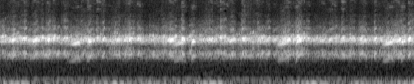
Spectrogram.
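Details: Pacific tree frogs calling at night in Richmond, British Columbia, Canada: a dense, unbroken chorus of overlapping croaks in two steady bands, one middle-pitched and one higher, over a faint low hum.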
